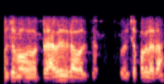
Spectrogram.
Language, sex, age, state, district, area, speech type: Telugu, male, 30-45, Andhra Pradesh, Kadapa, rural, conversation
